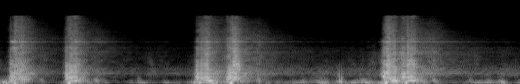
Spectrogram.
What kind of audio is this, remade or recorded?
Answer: remade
